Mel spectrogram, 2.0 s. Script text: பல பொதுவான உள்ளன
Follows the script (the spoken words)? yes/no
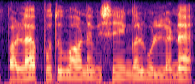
no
